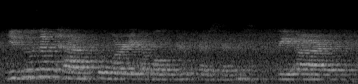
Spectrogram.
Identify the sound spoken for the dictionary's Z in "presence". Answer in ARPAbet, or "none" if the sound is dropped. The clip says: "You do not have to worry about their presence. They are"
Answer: S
